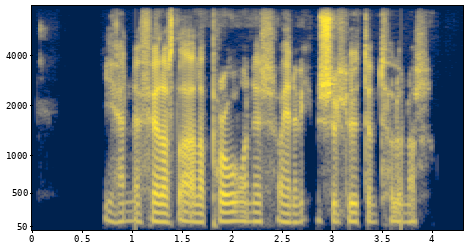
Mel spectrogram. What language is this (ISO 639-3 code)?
isl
